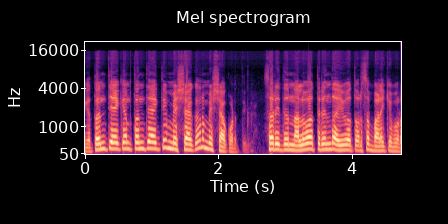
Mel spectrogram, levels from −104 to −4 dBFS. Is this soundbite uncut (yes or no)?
yes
